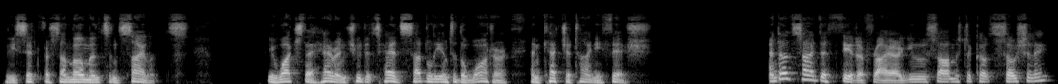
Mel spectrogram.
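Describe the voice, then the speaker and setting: A man plays a bemused documentary interviewer narrating his journey in a radio play, dry, reflective and self-deprecating. His medium-pitched voice is a little mellow and slightly rough, with lively intonation at a moderate pace, and the mood is wry.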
